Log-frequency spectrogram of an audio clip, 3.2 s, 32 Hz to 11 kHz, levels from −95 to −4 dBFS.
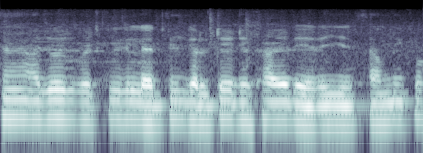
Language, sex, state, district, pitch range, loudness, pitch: Hindi, male, Madhya Pradesh, Umaria, 105-115 Hz, -16 LUFS, 110 Hz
